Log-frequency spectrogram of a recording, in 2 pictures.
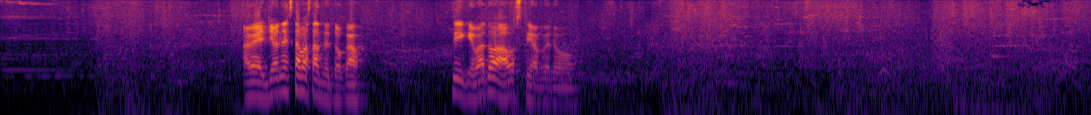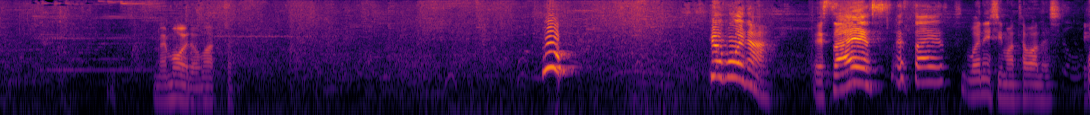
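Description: Game spell effects whoosh and clash in the background.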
